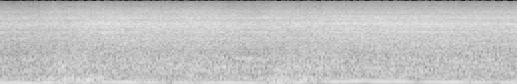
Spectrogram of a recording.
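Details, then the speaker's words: Peugeot RCZ-R after rocker cover gasket replacement and service, no more oil leaks: clean throttle blips rising and falling smoothly with no knocks, rattles or misfires; engine revs freely and sounds healthy. "sounds great so we're getting there with this car now"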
